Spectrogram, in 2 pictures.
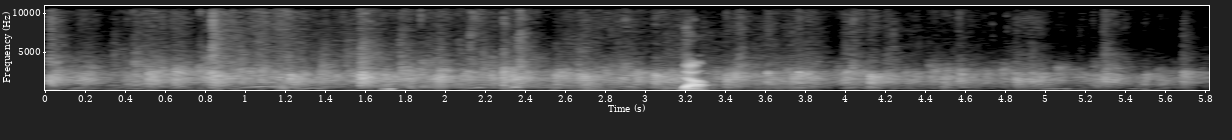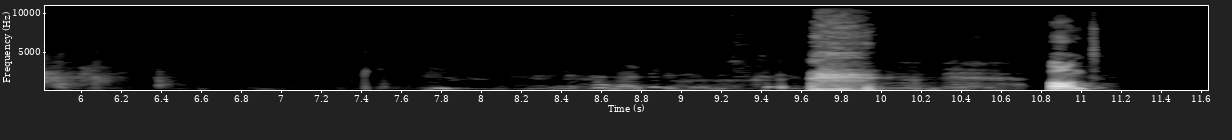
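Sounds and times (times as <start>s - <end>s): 
audience applause: 0.0s - 6.3s
speech: 3.2s - 3.5s, 10.8s - 11.2s.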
